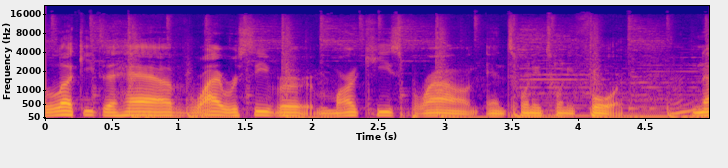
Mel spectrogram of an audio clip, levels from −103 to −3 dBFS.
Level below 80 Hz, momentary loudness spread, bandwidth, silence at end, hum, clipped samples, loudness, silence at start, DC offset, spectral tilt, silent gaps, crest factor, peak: -40 dBFS; 7 LU; 16 kHz; 0 s; none; under 0.1%; -27 LUFS; 0 s; under 0.1%; -7 dB/octave; none; 16 dB; -8 dBFS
